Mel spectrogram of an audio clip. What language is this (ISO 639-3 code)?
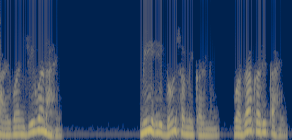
tam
